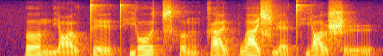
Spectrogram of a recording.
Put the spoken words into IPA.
ɤ˥˩ n̪ j ɑ˧˥ ʊ̯ t̪ ḛ˨˩ ɪ̯ t̪ʰ j o˥ ʊ̯ t͡sʰ ɤ̰˨˩ ŋ k a˥˧ ɪ̯ p w ä˥˩ ɕ ɥ ɛ˧˥ t̪ʰ j ɑ˥˩ ʊ̯ ʂ ɻ̩˨˩˦

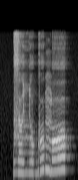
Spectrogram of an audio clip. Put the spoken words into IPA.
z ɯ ʎ u ɡ u ŋ͡m o

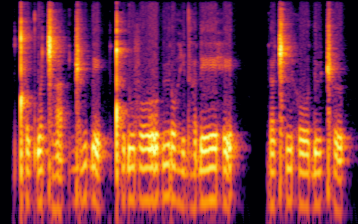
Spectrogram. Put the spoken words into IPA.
ǃʰ ɐ kʷʼ a ɡ͡ǁ a | ɡ͡ǁ ʉ ɓ e | ǃʰ ʉ ɗ u f oː | ʉ ɾ o ɦ i dʱ ɐ ɗ eː h e | ɾ ɐ ǁʰ ɨ h oː ɗ ʉ ǁʰ ɵ

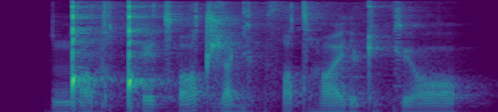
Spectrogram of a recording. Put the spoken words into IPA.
ŋ͡ǃ əː˧˩˧ dˤ ṵ˨˥ ǃʰ e˧˥˧ t͡sʼ ɔː˧˥˧ tˤ ʒ e˨˥ ɡʲ ṳ˧˩˧ p θ ɛ˧˩˧ tˤ ɦ ɛː˧˥˧ ɾʲ ɛ˧˩˧ ʈ i̤˨˥ kʲ ɔː˧˥˧

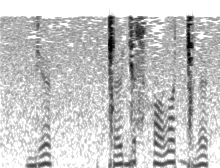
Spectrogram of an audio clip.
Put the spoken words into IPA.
bʲ ø˩˧˩ | ǀ ø˩˧˩ ɟ ø˥˧ s h o˨˩˦ lˠ y˨˥ ɡ͡ǀ ø˩˧˩

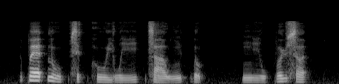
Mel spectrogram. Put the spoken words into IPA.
p ɛː˥ t̚ l uː˨ p̚ s ɪ˨˥ k̚ h uː˨ j w iː˨˥ k̚ s aː˨ w ŋ ɪ˥ k̚ l ʊ˨˥ k̚ | ŋ iː˨˩ w p ɵ˥ ɥ s ɐ˧ t̚

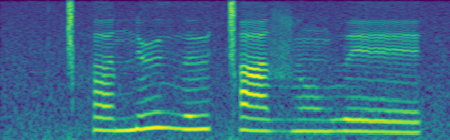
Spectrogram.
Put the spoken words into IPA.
ǀʰ ɐ n ʉ ð ɨ ǀ a z õ β e

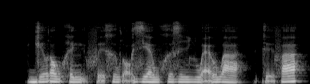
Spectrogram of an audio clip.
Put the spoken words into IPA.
ɡʲ e ʊ̯ ɾ ɔ w h e nʲ ṵ f ḛ x ɨ w ɾ ɔ̰ zʲ æ w x ɨ z iː ʎ w æ̰ ʊ̯ w a | k ḛ f a

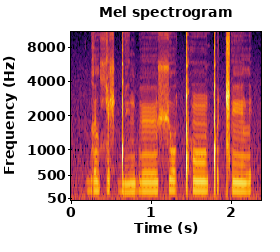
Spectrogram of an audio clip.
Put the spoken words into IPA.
ɡ ə l ç ɑ ʃ ɡ͡ǃ ẽ ɡ͡b øː ʃ o ǃʰ õː ǃ ə ǁ ẽ l

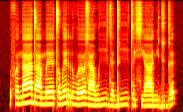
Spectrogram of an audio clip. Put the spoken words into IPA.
f œ n̪ aː d̪ aː m ɛː t̪ ʌ w ɛ r ʊ β œː z aː w iː d ɛ d̪ iː t̪ e sʲ aː nʲ a ɡ i ɡ ɛ

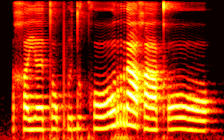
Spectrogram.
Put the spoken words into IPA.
χ ɛ j ɛ t ɔ pʼ ɯ d o kʰ ɔː r aː χ aː kʼ ɔː

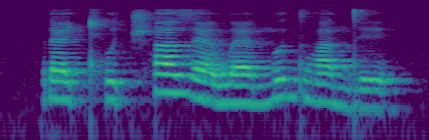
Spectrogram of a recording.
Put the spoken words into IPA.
ɾ æ˨ cʰ ʊ˨ t͡ʃʰ a˦ z æ˨ w æ˨ n̪ ʊ˦ dʱ a˦˨ n d e˨

